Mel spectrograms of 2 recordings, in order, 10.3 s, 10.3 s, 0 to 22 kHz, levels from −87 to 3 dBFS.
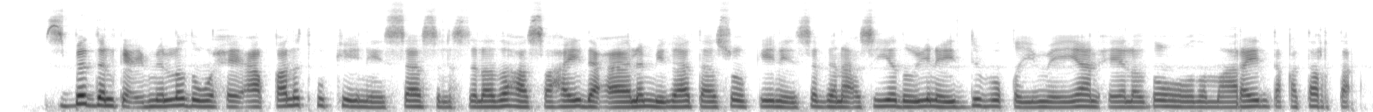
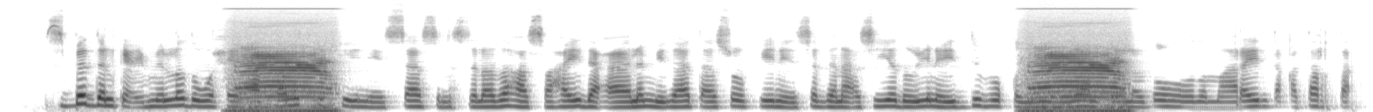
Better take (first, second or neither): first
